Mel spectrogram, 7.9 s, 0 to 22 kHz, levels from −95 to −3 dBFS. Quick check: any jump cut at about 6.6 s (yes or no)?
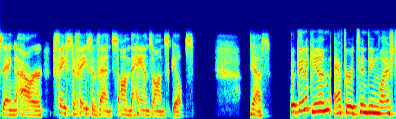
no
